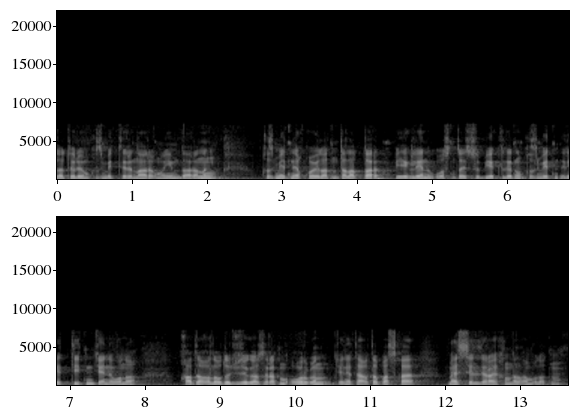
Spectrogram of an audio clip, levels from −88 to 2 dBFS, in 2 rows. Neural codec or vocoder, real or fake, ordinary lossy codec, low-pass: none; real; none; 7.2 kHz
